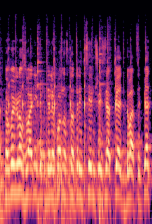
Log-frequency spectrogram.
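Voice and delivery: ordinary talk, nothing marked

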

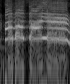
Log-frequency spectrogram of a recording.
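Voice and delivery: high-pitched panicked yell; panicked scream. Pretend. Gamer on fire calls to sibling, panicked scream.

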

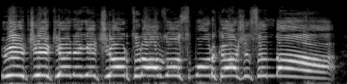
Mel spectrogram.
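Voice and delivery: high, loud, slow excited shouting; screaming football commentator. Real, not acted. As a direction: keep shouting the comeback, drawn out. Excited commentary after the goal. (coşkuyla bağıran spiker)

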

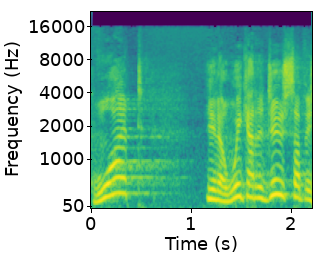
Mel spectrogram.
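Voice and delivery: high, fast panicked reply; wife in a rush of alarm, high and fast; wife panicking on the phone, high and fast; flipped out. Retold or imitated. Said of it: "like, flipped out".

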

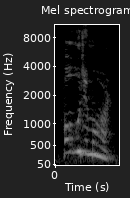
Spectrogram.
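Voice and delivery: loud, high shout, falling away; bellow. A narrator's reading. Harry defying Hagrid's ban on the name, bellowing. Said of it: "Harry bellowed".

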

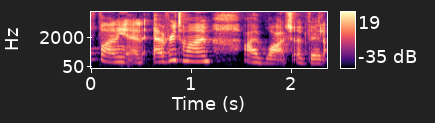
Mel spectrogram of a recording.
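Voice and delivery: normal talking voice

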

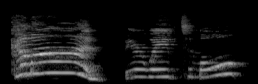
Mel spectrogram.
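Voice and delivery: put-on lively read-aloud for children; storytime reading. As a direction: read it like a picture book to kids. Reading picture book aloud.

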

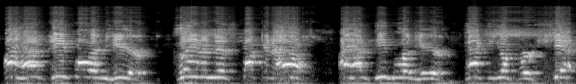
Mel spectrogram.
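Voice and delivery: real frustrated yell over the crowd; angry yelling. Real, not acted. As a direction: shout him down in real anger. Heated argument, calling across room.

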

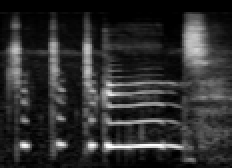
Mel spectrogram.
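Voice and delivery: ordinary talk

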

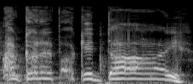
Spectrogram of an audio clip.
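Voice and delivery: high, drawn-out wail; mock dying panic. Choking man thinks he's dying, mock panic. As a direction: cry out slowly as if doomed. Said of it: "he actually thinks he's gonna die".

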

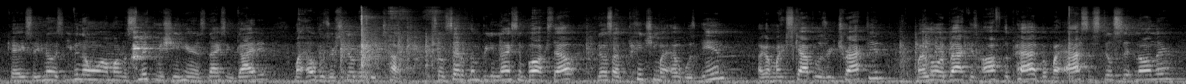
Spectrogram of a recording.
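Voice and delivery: ordinary talk

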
